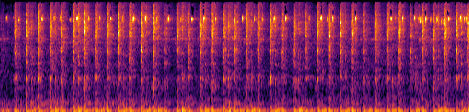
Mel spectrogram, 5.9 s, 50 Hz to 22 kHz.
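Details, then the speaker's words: Harley-Davidson Road King converted from Magneti Marelli EFI to a CV40 carburetor, pushrods adjusted, carb retuned: deep, even potato-potato V-twin idle with no ticking after lifters quieted; runs normally, starts without throttle. "But as you can see, this thing runs beautifully."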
